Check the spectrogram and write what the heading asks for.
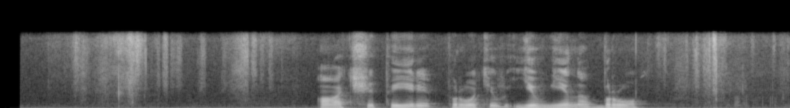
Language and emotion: Russian, neutral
